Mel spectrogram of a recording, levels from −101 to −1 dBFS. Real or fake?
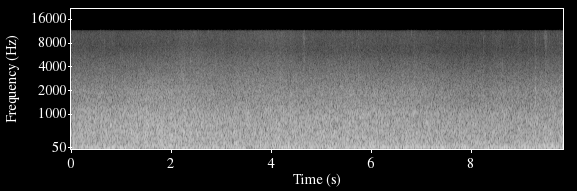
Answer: real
